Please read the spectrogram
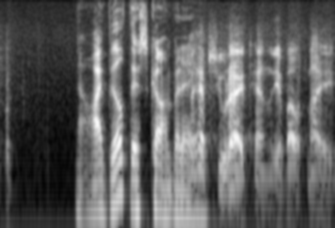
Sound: imitating Norman Osborne

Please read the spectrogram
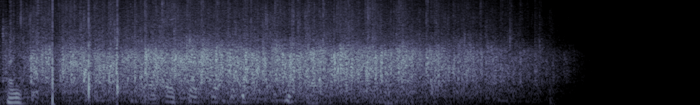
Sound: audience applauding

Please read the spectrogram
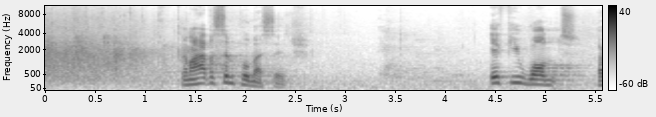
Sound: applause

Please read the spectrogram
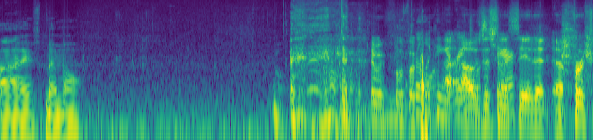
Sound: laughter

